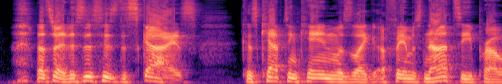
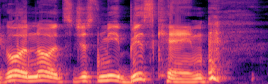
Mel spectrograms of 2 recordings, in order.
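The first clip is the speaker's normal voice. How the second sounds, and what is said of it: Good imitation of German accent. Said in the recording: “That's his German accent. ... That was spot on.”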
